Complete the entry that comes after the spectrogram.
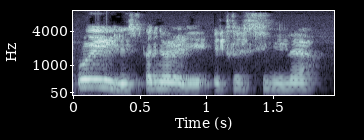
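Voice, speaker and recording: A man's voice: fairly high pitch, moderate pace. Give me a talkative man from France on a muffled video call. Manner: relaxed, chatty, with some restarts. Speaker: conversation partner. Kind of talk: casual conversation.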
